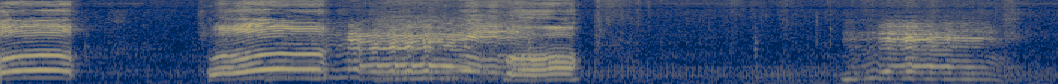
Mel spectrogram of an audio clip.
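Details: Billy goat courting a nanny goat, uttering weird, scary-sounding yells: a short bleat, then a long harmonic bleat that wavers and breaks into a lower, rough tail, and after a pause one more rising, nasal bleat.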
